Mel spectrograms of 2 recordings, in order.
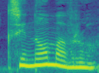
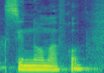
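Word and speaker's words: Xinomavro: Xenom Xenomavro. – Xenomavro.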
